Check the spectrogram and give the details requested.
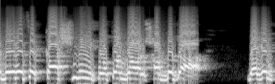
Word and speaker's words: কাশ্মীর: দেখো প্রথম যে বেরিয়েছে কাশ্মীর, প্রথম শব্দটা দেখেন তো, এখানে কাশ্মীর হচ্ছে কি সংস্কৃত ভাষার শব্দ, অথবা কুষ্মাণ্ড সংস্কৃত, তো সংস্কৃত বা তৎসম ভাষার শব্দ যদি মফলা থাকে তার উচ্চারণ বজায় থাকবে, তাই এখানে মটা ময় এসেছে।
